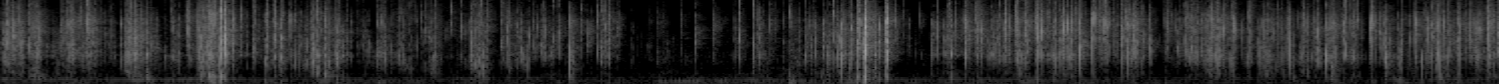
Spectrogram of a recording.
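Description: Fingertips squeeze and crinkle a small clear cellophane treat bag, tied with a red ribbon and a round red label and holding a soft item, probably marshmallows, up close. The result is a dense, continuous stream of crisp, bright crackles and crunches with almost no low end, easing to a quieter patch around six to eight seconds before picking up again.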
